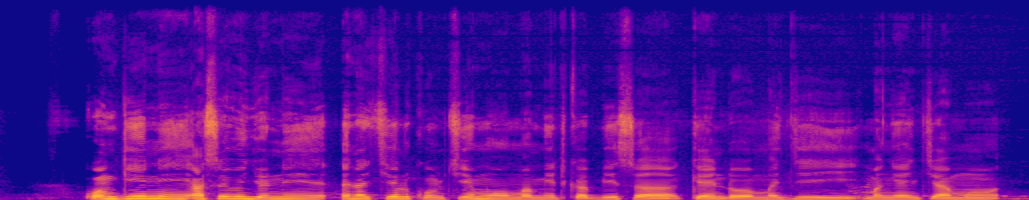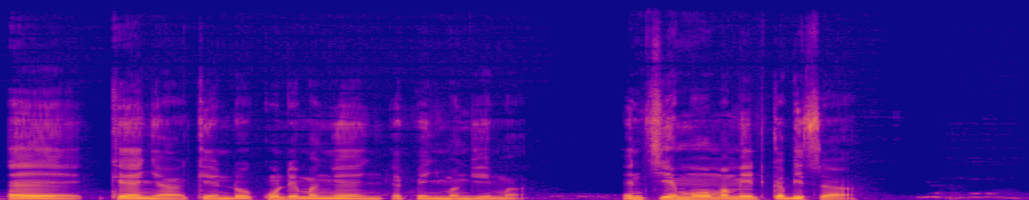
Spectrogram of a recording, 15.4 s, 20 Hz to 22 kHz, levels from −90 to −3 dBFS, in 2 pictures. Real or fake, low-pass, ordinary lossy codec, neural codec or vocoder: real; none; none; none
